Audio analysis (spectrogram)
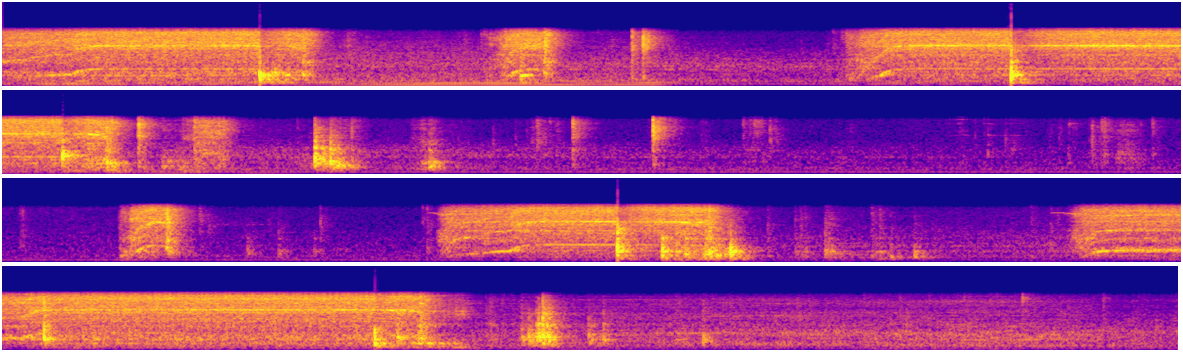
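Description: A power drill bores drainage holes in a plastic Kelly's ice cream tub, in several bursts of high whining of varying length separated by short pauses, close and loud.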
